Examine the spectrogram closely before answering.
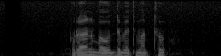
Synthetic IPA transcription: puɾaːnɐbɐwud̪ːɐbɐt̪imɐt̪ʰːu

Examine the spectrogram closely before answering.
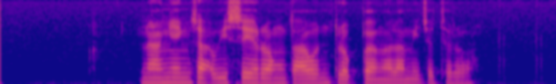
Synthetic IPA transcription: naŋɪŋsaʔwiseɾɔŋt̪aʊnd̪̥ɾo̤k̚b̥a̤ŋalamit͡ʃə̤d̪̥ə̤ɾɔ

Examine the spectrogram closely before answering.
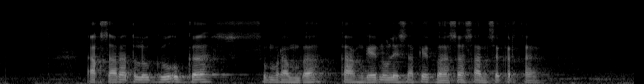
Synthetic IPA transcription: ʔak̚saɾat̪əluɡuuɡasumɾambahkaŋɡenulɪsakebaɦasasansəkərt̪a

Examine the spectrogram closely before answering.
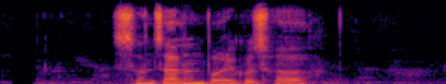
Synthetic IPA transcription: sʌnt͡salʌnbʱʌekot͡sʰʌ

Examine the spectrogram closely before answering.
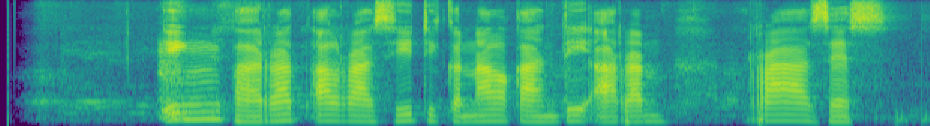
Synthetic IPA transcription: ʔɪŋb̥a̤ɾat̪̚alraz̥id̪̥i̤kənalkant̪iʔa̰ɾan | razɛs

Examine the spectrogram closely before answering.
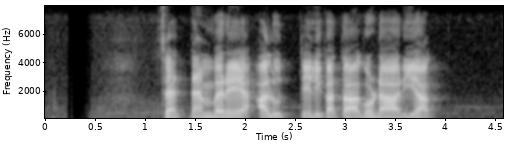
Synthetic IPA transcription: sɛp̚t̪ːembəɾeːʔɐ̰lut̪ːelikɐt̪aːɡoɖaːɾijɐk̚

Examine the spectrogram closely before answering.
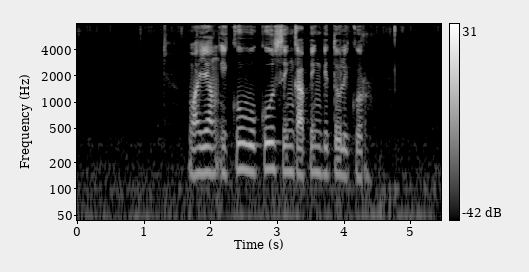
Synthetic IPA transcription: wajaŋikuwukusɪŋkapɪŋpit̪ulikʊr

